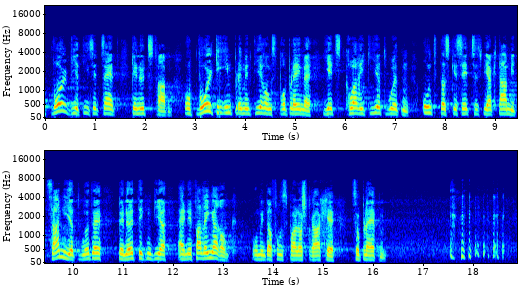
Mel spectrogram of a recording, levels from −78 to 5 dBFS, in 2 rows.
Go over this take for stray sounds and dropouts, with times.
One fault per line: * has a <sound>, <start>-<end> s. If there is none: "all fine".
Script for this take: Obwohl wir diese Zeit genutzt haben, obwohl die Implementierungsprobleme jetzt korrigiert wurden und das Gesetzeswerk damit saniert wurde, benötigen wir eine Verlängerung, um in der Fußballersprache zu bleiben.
* has a laugh, 17.5-18.7 s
